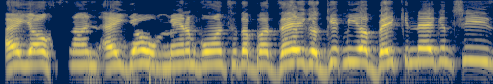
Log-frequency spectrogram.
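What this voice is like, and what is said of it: Imperfect put-on Brooklyn accent. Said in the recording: “continue work on your Brooklyn accent ... You're getting there. You're getting there. It's getting better.”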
